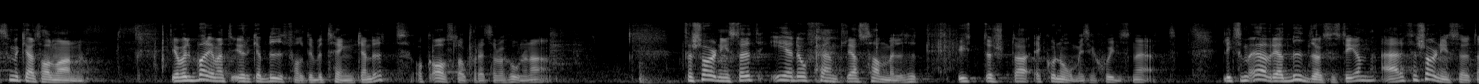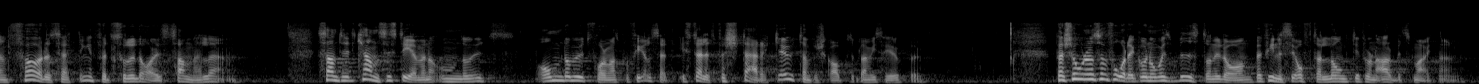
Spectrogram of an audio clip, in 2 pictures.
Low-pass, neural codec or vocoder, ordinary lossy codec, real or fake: 7.2 kHz; none; none; real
